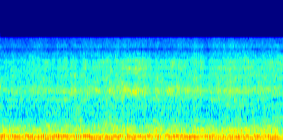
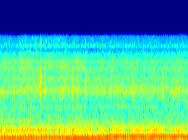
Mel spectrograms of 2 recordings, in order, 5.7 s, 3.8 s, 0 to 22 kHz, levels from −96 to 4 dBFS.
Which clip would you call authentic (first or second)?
second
